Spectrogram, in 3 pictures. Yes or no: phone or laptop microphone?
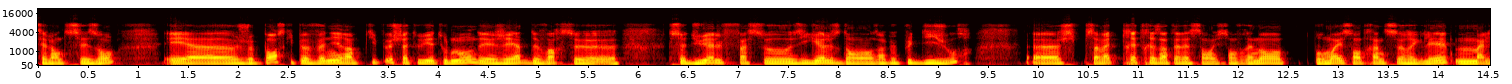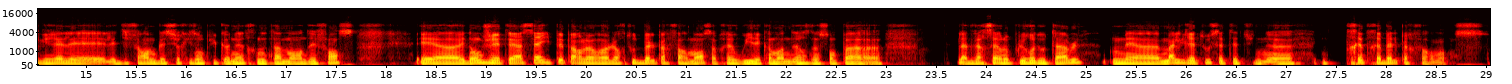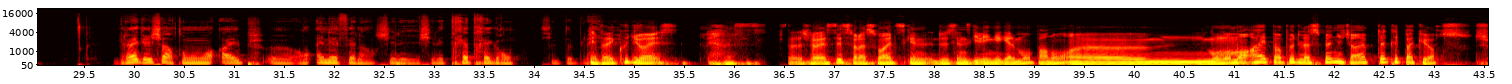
no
